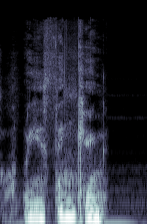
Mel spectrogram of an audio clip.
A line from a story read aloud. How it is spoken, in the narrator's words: muttered to himself unhappily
